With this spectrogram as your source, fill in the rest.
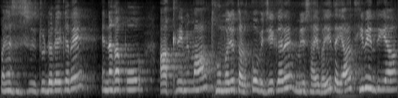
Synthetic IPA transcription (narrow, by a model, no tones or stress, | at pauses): pɐ̃ɲəssɪʈuɖɐɡekɐɾe | ɪnə̆kʰãːpoː | aːxɪɾimẽmãt̪ʰuːməd͡ʑoːt̪ɐɽkoʋɪd͡ʑekɐɾemʊ̃ɪ̃ɲd͡ʑisaːibʱɐd͡ʑit̪ɐjaːɾt̪ʰiʋẽːn̆d̪iaː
